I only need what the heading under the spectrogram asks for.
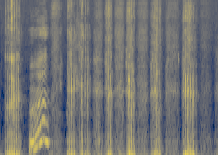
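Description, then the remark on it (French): A voice imitating a small, fat pig: a rapid series of about eight loud snorting grunts and oinks, with a short rising-and-falling squeal near the start. “Eh ben maintenant, allez moi m'interroger un cochonnet, bon, un petit cochon, gros, un truc comme ça.”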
